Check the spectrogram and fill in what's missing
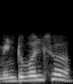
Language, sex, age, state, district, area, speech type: Bengali, male, 18-30, West Bengal, Bankura, rural, conversation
